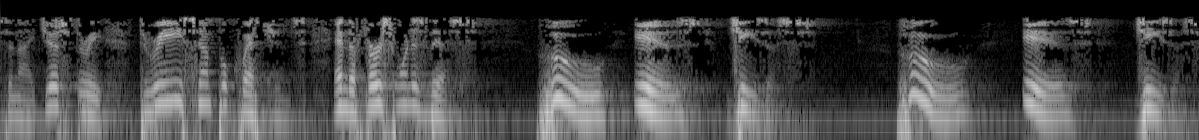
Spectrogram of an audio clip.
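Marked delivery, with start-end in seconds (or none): 5.4-11.9 "Who is Jesus?" low, with pauses between words; deliberate questioning. Real, not acted. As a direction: set "Who", "is" and "Jesus" apart, pitched low. Poses his first question, twice.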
